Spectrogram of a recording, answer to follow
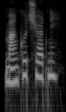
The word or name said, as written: mangochutney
